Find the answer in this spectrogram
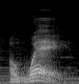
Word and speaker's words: away: Away. Below. Away, below. The stress is on the second syllable.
